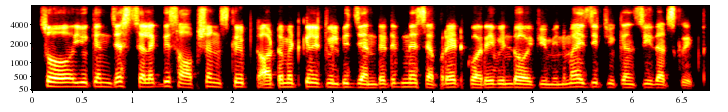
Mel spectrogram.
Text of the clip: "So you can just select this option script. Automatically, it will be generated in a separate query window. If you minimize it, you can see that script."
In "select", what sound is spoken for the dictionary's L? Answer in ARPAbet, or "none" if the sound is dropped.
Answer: L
